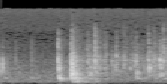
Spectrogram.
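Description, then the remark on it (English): A door chain rattles loose with a couple of sharp metallic clicks, followed by the door creaking open and a scatter of lighter knocks, fairly quiet. “Take the chain off the door and let me in.”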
